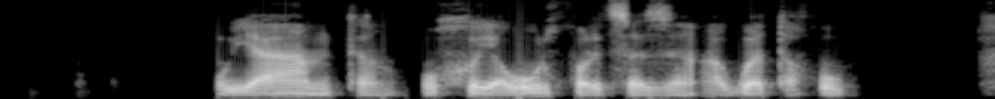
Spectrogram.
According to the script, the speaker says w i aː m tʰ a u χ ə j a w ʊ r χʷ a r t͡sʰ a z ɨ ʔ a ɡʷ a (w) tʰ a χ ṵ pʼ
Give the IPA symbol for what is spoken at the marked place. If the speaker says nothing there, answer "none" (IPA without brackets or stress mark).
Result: none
